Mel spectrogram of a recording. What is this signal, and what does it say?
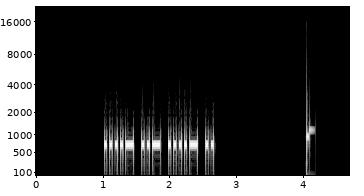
Morse code, heard as a keyed tone, about 31 wpm, 700 Hz. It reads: 4U4I
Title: Four Challenging Letter-Number Combinations 30wpm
